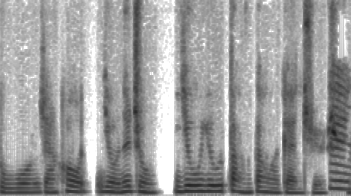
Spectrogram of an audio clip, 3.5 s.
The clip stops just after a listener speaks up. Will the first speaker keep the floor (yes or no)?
no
